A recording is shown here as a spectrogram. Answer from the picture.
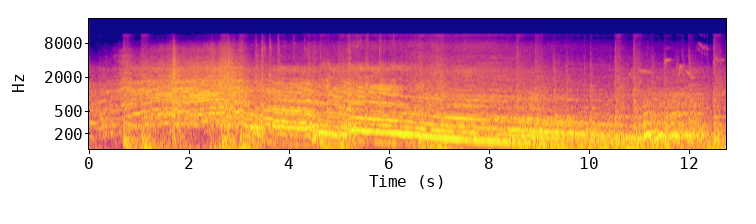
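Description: Single-seater race car engine revving hard as it accelerates past, its note climbing, then dropping steadily as the car pulls away up the road.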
